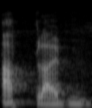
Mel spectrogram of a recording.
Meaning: to be located (in an unknown place)
- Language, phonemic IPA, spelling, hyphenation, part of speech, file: German, /ˈapˌblaɪ̯bn̩/, abbleiben, ab‧blei‧ben, verb, De-abbleiben.ogg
